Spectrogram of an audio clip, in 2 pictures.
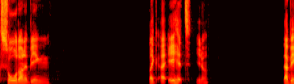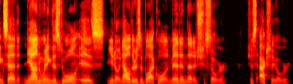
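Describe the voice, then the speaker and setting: Talkative streamer with a slightly raspy voice. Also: male voice, fairly high pitch. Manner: talkative, thinks aloud, chats with viewers. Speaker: streamer co-streaming an esports match. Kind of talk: casual match analysis.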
